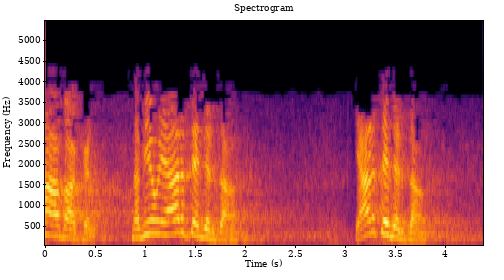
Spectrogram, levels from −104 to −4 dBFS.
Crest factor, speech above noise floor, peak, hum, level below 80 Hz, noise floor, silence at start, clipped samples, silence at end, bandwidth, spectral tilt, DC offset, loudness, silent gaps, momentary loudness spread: 18 dB; 25 dB; -2 dBFS; none; -54 dBFS; -43 dBFS; 0 s; under 0.1%; 0.05 s; 4.3 kHz; -9 dB/octave; under 0.1%; -17 LUFS; none; 19 LU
